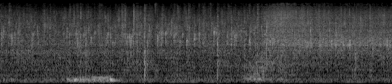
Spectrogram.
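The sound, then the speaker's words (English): Beef and onions sizzle steadily in an enamel Dutch oven as the meat starts browning, a dense hiss with a few sharp pops and faint clinks, growing slightly louder near the end. No one speaks. “I'm going to add this into my enamel Dutch oven along with my onions. You should hear a nice sizzle because we want this to start browning right away.”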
